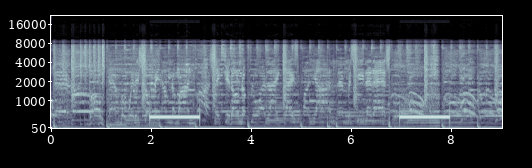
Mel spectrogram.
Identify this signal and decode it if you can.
Ringback tone (Europe, 425 Hz).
